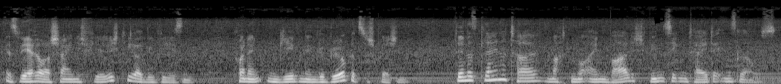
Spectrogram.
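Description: A man's voice: medium pitch, lively intonation, a little fast, music in the background, rough recording. A man narrating a scripted fantasy audio story in a descriptive storytelling manner.

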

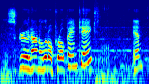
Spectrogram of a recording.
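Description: A man's voice: extremely high pitch, moderate pace, fairly bright tone, soft background music. A young man narrating his fishing trip to viewers in a casual, upbeat way, filming himself with a handheld camera on a frozen lake. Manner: upbeat, addresses viewers as dudes. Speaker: fishing vlogger. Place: outdoors on frozen lake and inside ice shelter. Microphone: handheld vlog camera at arm's length.

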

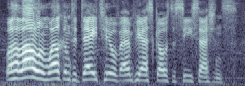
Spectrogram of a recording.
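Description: A man's voice: high-pitched, lively intonation, quick pace, pushed and bright. A young Irish man reporting from a music festival outdoors, doing enthusiastic vox-pop interviews on a handheld mic. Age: young adult. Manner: enthusiastic, presenter-like.

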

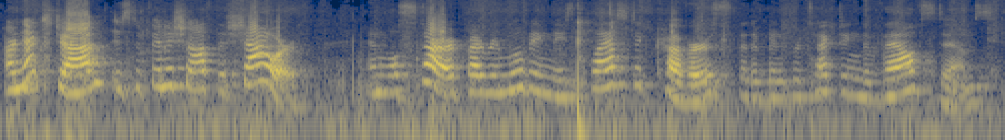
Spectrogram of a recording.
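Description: Lively higher-voiced woman explaining installs. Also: normal speed, a little hiss or hum, rough recording. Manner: friendly, explains each step while working. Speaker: renovation crew member. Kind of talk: hands-on how-to instruction.

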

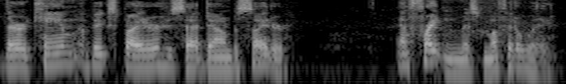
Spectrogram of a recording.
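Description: A parent with a relaxed, sing-song way of reading nursery rhymes aloud and chatting with a small child at home. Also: medium pitch, a little slow, gravelly.

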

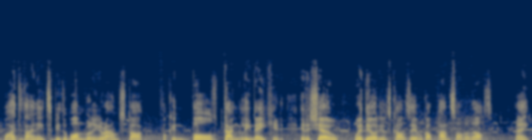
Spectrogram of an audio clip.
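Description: A man's voice: a little high, normal speed, slight background noise, close to an everyday voice. A man playing a grumpy, vain, foul-mouthed castaway ex-pilot in a comedy audio show, ranting and stumbling over lines. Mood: indignant. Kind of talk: comedy audio drama with ad-libs.

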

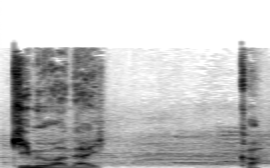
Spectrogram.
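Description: An actor playing a serious, self-assured, studious teenage schoolboy in a voice drama, speaking tersely and directly. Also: male voice, low voice, steady tone, takes it slowly, a little mellow, a faint crowd, a little hiss or hum. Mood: grave. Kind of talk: anime-style voice drama acting.

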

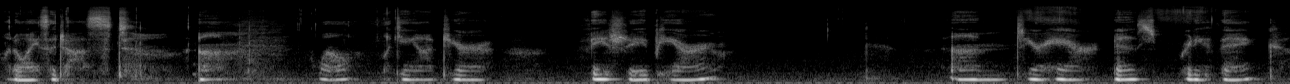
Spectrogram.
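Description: A young woman whispering softly and gently asking questions as a barber in an ASMR haircut roleplay, recorded close to the mic in a small room. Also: medium pitch, little pitch movement, extremely slow, long pauses, breathy edge. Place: small decorated indoor room. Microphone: close studio mic in front.

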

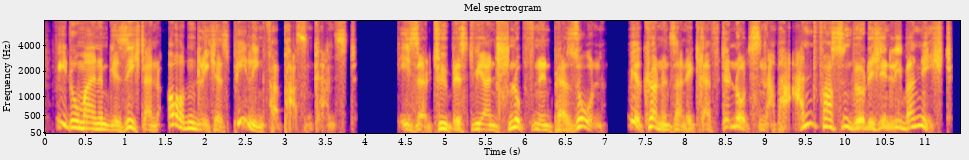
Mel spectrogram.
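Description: A magical talking mask, the wise but fussy mentor of a cartoonish video game. The voice is bright and gravelly, swinging very widely in pitch. Every phrase is theatrical and emphatic, recorded close and dry. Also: male voice, no echo, full character voice. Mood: wry. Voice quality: raspy, gravelly. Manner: theatrical, emphatic, swooping delivery. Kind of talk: German video game voice acting, tutorial hints and quips.

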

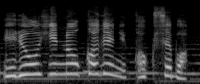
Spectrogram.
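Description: A little floating fairy from an anime game, outspoken and loyal. The voice is extremely high, squeaky and childlike, with clear background music. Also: female voice, a little slow. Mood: reading aloud. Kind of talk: Japanese anime game voice acting.

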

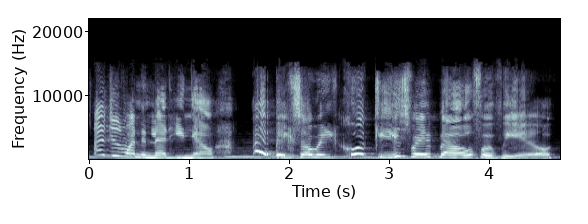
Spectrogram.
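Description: A woman voicing a sweet, doting, lonely old grandmother in an animated roleplay story, cooing and drawing out her exclamations. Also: very high-pitched, moderate pace, loud music behind the voice, full character voice. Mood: delighted.

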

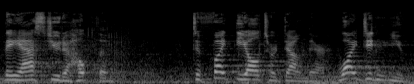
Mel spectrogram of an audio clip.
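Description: A woman's voice: mid-range voice, big pitch swings, normal speed, noisy background, lightly acted. A woman playing a tough, cynical young soldier in a video game, with a blunt, wry delivery. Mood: challenging. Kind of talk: naturalistic video game cutscene acting. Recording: long reverb, music behind.

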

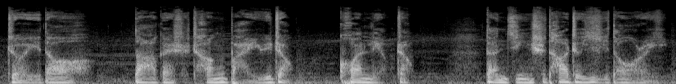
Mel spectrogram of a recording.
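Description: A man playing a grave, loyal old martial master in an audio drama, solemn and measured. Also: sits low, fairly bright tone, soft background music.

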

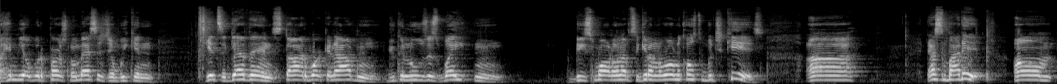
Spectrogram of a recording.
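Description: A man's voice: high-pitched, darkish tone. A young man giving casual fitness tips in a video response, rambling loosely with lots of fillers and restarts, recorded on a webcam in a small bedroom. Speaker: fitness vlogger. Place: small bedroom at home, indoors.

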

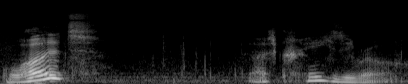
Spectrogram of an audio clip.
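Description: A man's voice: mid-range voice, wildly swooping pitch, extremely slow, gravelly, darkish tone. Young man streaming over dull, noisy audio. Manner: slangy, repeats phrases. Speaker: live streamer. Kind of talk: casual gaming livestream chat.

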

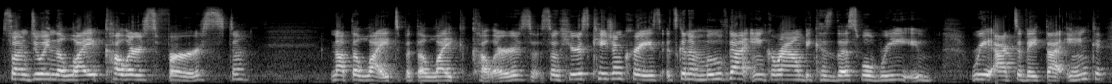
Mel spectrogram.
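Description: A woman's voice: medium pitch, unhurried, bright, forceful tone. A woman giving a casual step-by-step card-making tutorial, chatting through each step as she works at her craft desk.

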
